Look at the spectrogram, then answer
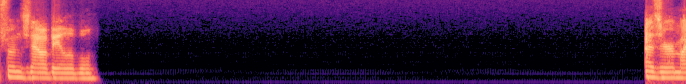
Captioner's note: silence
